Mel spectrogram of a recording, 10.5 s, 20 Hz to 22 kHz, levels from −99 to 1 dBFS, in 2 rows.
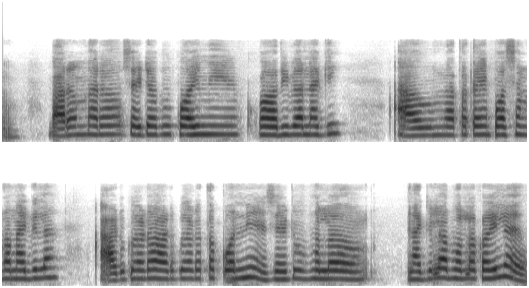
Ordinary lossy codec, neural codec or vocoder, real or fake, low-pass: none; codec, 44.1 kHz, 2.6 kbps, DAC; fake; 7.2 kHz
